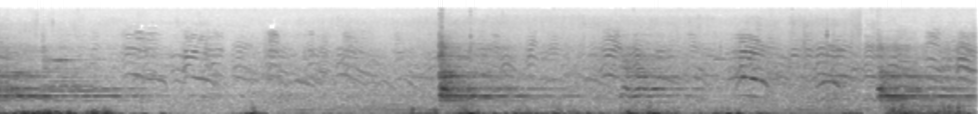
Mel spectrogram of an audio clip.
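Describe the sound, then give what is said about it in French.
A flock of seabirds on sandbanks in the middle of a canal leading up to a town calls constantly, with many overlapping honking cries and squawks, some loud, others softer, over a low rumbling outdoor background. “Il y a tous ces oiseaux de mer sur des bancs de sable au milieu du canal qui remonte vers la ville.”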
